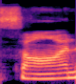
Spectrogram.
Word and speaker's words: SAAN: Did you pronounce it SAAN? – Yeah, we call it SAAN.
